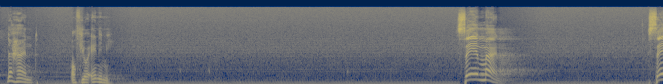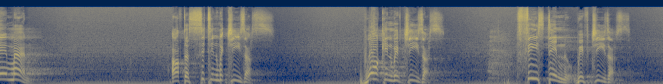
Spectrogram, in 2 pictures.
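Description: A man preaches into a microphone in short, emphatic bursts with long pauses, heard through loudspeakers in a large room.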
